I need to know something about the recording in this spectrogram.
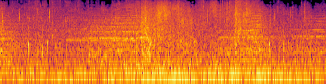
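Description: Film soundtrack: dramatic music over deep booming and rumbling effects of a spaghetti tornado forming, with swells of rushing noise about three seconds in and again near five seconds.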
